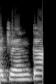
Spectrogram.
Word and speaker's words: agenda: Pronunciation wise, you start with a schwa sound also in here. Uh, uh. Very quick, unstressed, and relaxed vowel sound. Next, um, Jen. Jen. This syllable, it carries the main stress. It starts with the letter J sound, as in j, j. That's a letter J sound, and then followed by a short air sound.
